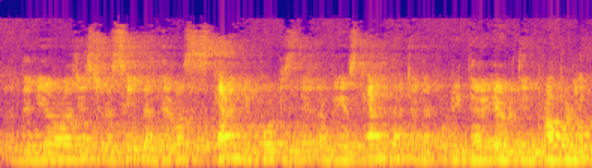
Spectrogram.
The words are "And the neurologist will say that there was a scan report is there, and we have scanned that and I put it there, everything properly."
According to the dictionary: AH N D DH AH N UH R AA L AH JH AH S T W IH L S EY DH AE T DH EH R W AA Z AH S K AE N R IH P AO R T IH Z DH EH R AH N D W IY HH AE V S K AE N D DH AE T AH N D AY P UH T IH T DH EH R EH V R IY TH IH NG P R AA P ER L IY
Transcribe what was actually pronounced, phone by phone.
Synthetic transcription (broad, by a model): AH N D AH N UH R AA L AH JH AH S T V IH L S EY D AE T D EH R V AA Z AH S K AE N R IH P AO R T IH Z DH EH R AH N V IY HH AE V S K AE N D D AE T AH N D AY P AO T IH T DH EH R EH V R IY T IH NG P R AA P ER L IY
